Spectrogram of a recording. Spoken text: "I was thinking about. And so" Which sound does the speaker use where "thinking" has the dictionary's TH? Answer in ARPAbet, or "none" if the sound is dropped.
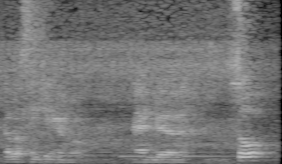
T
